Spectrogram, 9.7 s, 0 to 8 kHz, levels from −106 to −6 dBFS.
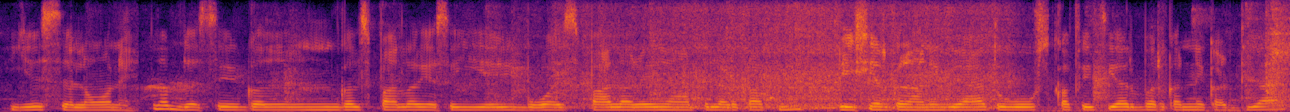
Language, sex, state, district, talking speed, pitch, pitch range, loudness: Hindi, female, Chhattisgarh, Bilaspur, 180 wpm, 195 Hz, 190-200 Hz, -35 LUFS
